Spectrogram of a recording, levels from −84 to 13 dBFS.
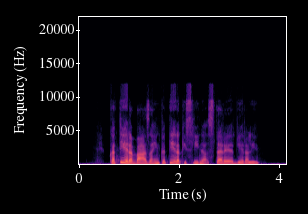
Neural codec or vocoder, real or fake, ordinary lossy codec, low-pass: autoencoder, 22.05 kHz, a latent of 192 numbers a frame, VITS, trained on many speakers; fake; Opus, 16 kbps; 9.9 kHz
